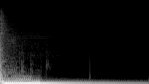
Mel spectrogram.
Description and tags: mixed basses together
